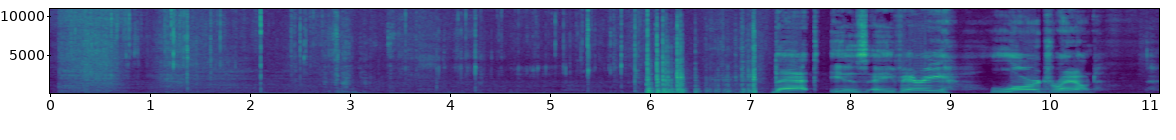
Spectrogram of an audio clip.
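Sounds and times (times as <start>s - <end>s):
soft handling sounds: 0.2s - 7.2s
thump or rustle: 5.9s - 7.2s.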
